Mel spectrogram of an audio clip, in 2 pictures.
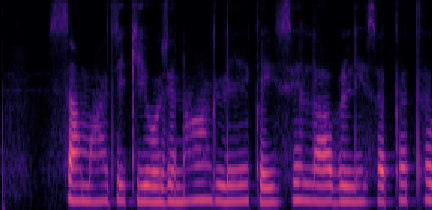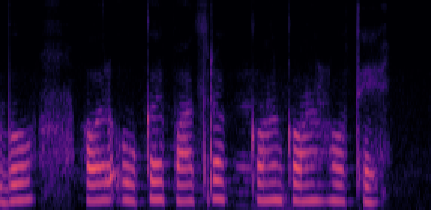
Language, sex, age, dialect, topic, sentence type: Chhattisgarhi, female, 18-24, Northern/Bhandar, banking, question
